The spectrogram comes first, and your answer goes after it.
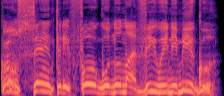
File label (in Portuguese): Speech Quick Commands Enemy Ship, PT BR; World Of Warships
